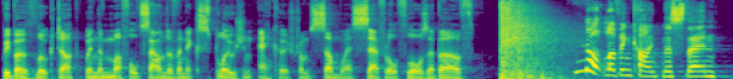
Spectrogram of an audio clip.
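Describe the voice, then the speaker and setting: A man reading a story aloud as expressive, scripted first-person narration. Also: deep voice, a little fast, hardly any pauses. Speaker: audiobook reader.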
